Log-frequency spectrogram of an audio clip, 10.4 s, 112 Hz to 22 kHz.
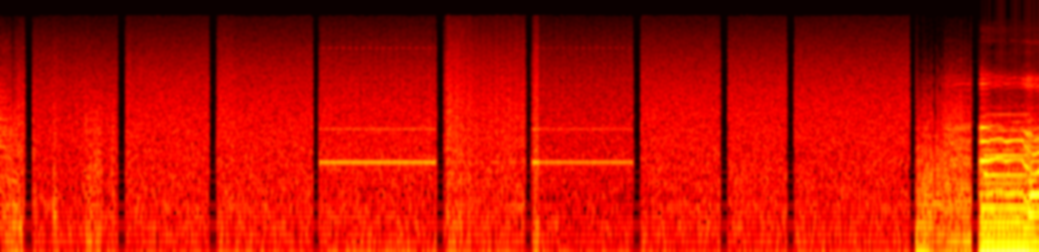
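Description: FM inter-station hiss from an Eton G3 radio being stepped up the band between stations. The hiss breaks off for an instant about once a second as each tuning step mutes the receiver, and twice a faint steady tone sits under it. Near the end a station comes in and music starts.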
